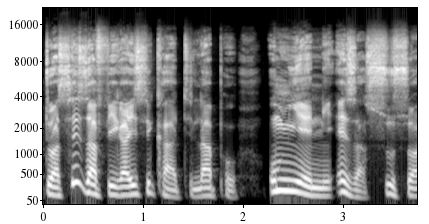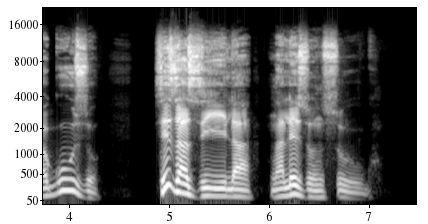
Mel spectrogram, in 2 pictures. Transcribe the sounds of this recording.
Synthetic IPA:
d̥ʱwasizafiɣaisikʰatʰilapʰɔ | um̩ɲeniʔɛzasuswaɣuːzɔ | z̥izazijla | ŋalɛzont͡sʼuːɣu

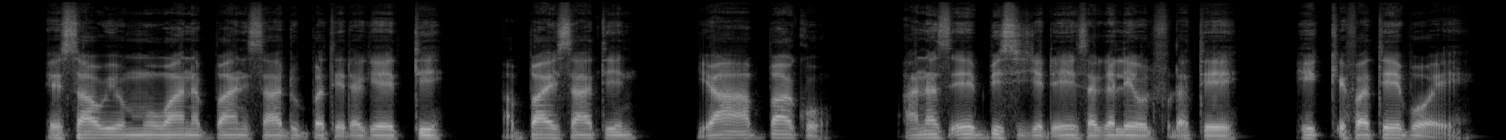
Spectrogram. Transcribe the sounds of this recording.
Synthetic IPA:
ʔɛsaːwɪjɔmːoːwaːnɐbːaːnɪsaːd̪ʊbːɐt̪ɛᶑɐɡɐɛt̪ːɪ | ʔɐ̰bːaːɪsaːt̪iːn | jaːɐbːaːkɔ | ʔɐnɐse̞ːbːɪsɪd͡ʒɛᶑe̞ːsɐɡɐle̞ːwɔlfʊᶑɐt̪e̞ː | hɪkʼːɪfɐt̪e̞ːbɔːʔɛ̰

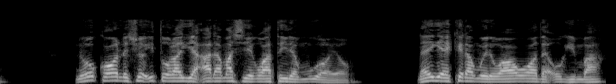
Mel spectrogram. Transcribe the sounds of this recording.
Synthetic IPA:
neokɔneɕjɔitoɾaɣiaʔadamaɕeɣwateiɾɛmuɔjɔ | naiɣɛkeɾamweɾewaɔwɔðɛoɣimba

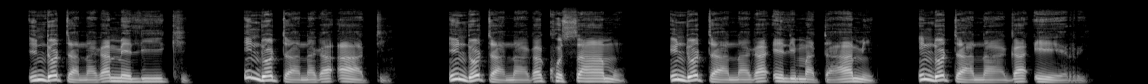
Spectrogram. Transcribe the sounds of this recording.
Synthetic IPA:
indʱɔd̥ʱanaɣameliːkʰi | indʱɔd̥ʱanaɣaʔaːd̥ʱi | indʱɔd̥ʱanaɣakʰɔsaːmu | indʱɔd̥ʱanaɣaʔelimad̥ʱaːmi | indʱɔd̥ʱanaɣaʔeːri

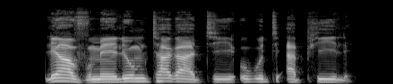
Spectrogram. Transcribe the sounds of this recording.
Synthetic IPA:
liŋavumelium̩tʰaɣatʰiuɣutʰiʔapʰiːlɛ

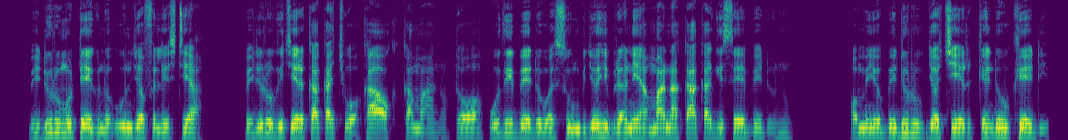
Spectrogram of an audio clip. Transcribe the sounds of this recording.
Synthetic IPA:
beduɾumoteɡnoʔund͡ʒɔfɪlɪstɪa | b̥eduɾuɡɪt͡ʃɪɾkakat͡ʃwɔkaɔkːamanɔtɔwʊd̪ibedowasumbd͡ʒohibɾanɪamanakakaɡɪsebedonu | ɔmɪjobeduɾud͡ʒɔt͡ʃɪɾkendoukedi

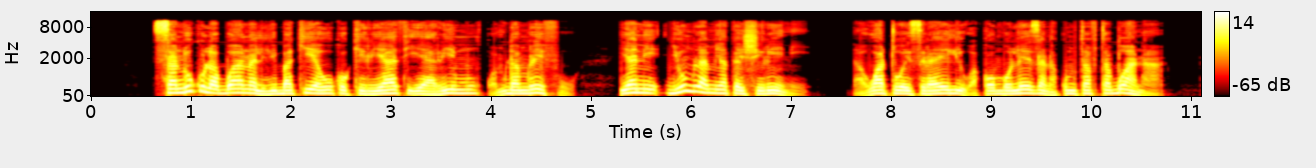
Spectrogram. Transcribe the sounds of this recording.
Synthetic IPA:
sandukulaɓwanaliliɓakiahukɔkiɾiaθiaɾimukwa̰m̩ɗam̩ɾɛfu | janiʄum̩lamiakaiʃiɾinḭ | na̰watuwaisɾaɛliwa̰kaɔmbɔlɛzanakum̩tafu̥taɓwana̰

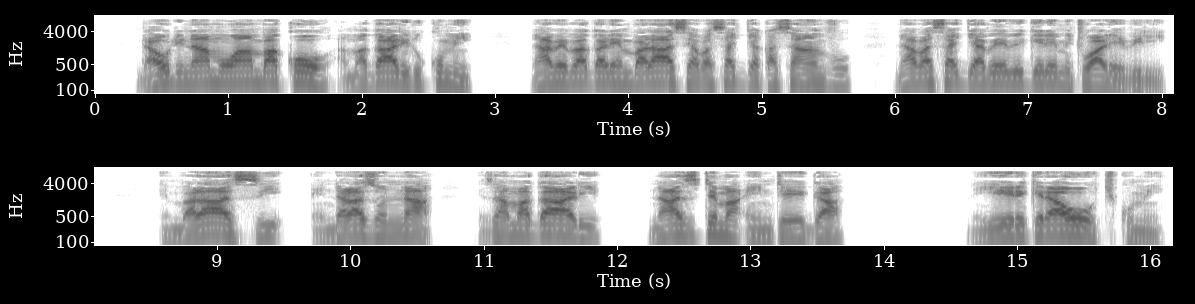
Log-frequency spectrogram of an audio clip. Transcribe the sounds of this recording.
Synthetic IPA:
dawudinaːmuwaːmbako̞a̰maɡaːliɾukumi | nʔaːβe̞ːβaɡale̞ːmbalaːsiaβasaɟːakasaːɱvu | naːβasaɟːaːβe̞ːβiɡe̞ɾe̞ːmitwaːle̞ːβiɾḭ | embalaːsi | e̞ndalazo̞nːa | ezaːmaɡaːli | naːzite̞maʔe̞nte̞ːɡa | ne̞̰je̞ːɾe̞ke̞ɾawo̞ci̥kumḭ

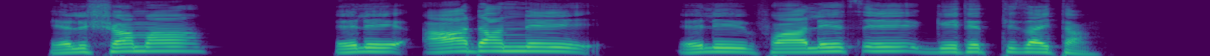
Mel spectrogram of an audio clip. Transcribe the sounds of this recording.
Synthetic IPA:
ʔɛlʃɐma | ɛlɛʔaːd̪ɐnːɛ | ɛlɪfaːleːt͡sʼeɡe̞ːt̪ɛt̪ːɪzɐjt̪ɐ̰

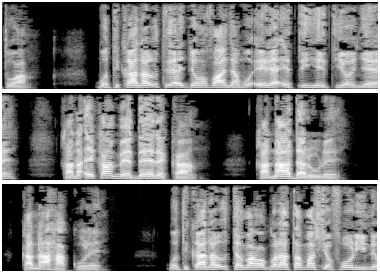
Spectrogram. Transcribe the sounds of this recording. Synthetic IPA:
twa | mot̬ikanaɾuteɾɛd͡ʒɛhɔvaɲamoʔeɾeaʔeteiɦetiɔɲɛː | kana̰ʔekamɛdɛɾɛka | kanadaɾoɾɛ | kanaɦa̰koɾɛ | mot̬ikanaɾutɛmaɣɔɡɔnatamaɕjɔfoɾine

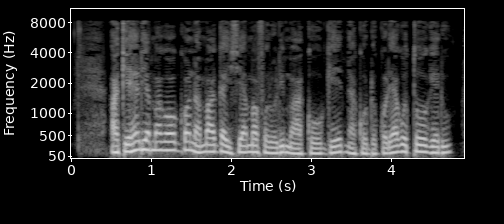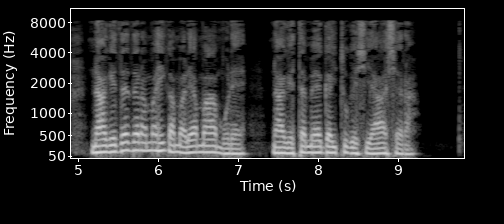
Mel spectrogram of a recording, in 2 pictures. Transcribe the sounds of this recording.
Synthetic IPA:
akehɛɾiamaɣɔːɡɔnamaɡaiɕiamafoɾoɾimakoːŋɡenakoːndokoɾeaɣotoːɣeɾu | naːɣeðɛðɛɾamahiɣamaɾeamaːmoɾɛ | naɣetɛmɛɡaituɣeɕiaːɕɛɾa

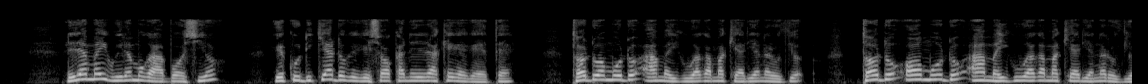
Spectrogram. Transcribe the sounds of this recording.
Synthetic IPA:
ɾeɾeamaiɣwiɾɛmoɣaːbɔɕiɔ | ɣekudikeadoɣeɣeɕɔːkaneɾeɾakeɣɛɣɛtɛ | tɔːndoɔmoːndoʔamaiɣuaɣamakeaɾianaɾoj | tɔːndoʔɔmoːndoʔamaiɣuaɣamakeaɾianaɾoðjɔ

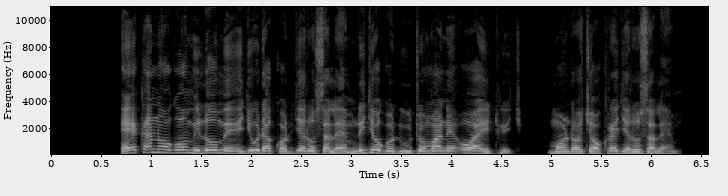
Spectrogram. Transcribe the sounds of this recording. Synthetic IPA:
ɛkanɔɡɔmilomeːd͡ʒudakɔd̚d͡ʒɛɾusalɛmnɪd͡ʒɔɡodutomanɛʔɔaetwḛt͡ʃ | mɔndɔt͡ʃɔkɾɛd͡ʒɛɾus̬alɛ̰m

